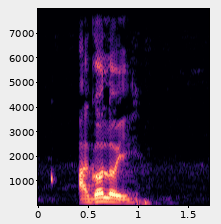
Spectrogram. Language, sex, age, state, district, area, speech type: Assamese, male, 18-30, Assam, Lakhimpur, rural, read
